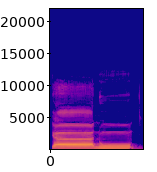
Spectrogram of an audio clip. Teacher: کاف کو الف مدہ ہونے کی وجہ سے اور نون کو واو مدہ ہونے کی وجہ سے لمبا کیا جا رہا ہے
